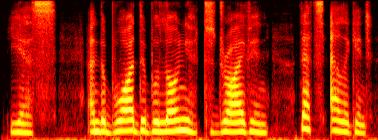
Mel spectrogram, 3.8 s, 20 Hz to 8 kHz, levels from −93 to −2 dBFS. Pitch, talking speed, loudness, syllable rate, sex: 200 Hz, 175 wpm, -17 LUFS, 5.4 syllables/s, female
